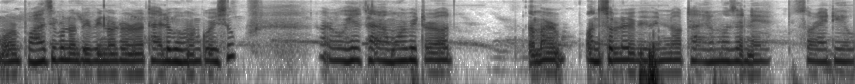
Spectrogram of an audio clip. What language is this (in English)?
Assamese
